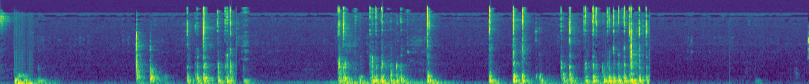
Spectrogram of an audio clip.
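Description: Typing on a computer keyboard while entering details into an online portal: bursts of quick close clicks and keystrokes separated by short pauses, with no voices.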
